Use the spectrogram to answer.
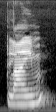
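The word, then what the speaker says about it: climb: এ আমি এই শব্দবুর জোড়ারে পড়িব লাগিব এর ক্লাইম থাম কম দাম নি নো নাইফ ন এত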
